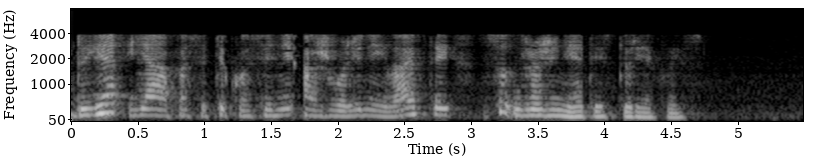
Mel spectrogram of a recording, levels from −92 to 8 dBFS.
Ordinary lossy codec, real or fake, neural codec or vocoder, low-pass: AAC, 16 kbps; real; none; 7.2 kHz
